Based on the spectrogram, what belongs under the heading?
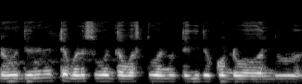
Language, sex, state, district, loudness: Kannada, male, Karnataka, Dharwad, -15 LUFS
